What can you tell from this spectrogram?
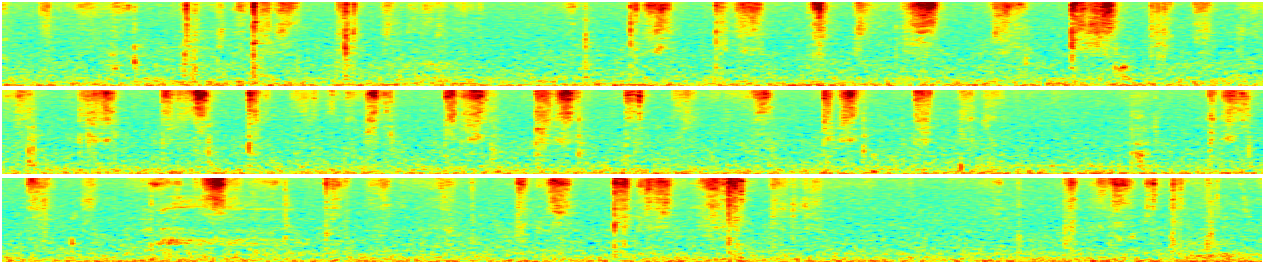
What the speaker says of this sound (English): I'm going to stick that card back in here.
